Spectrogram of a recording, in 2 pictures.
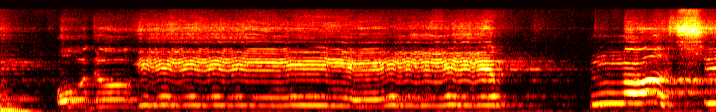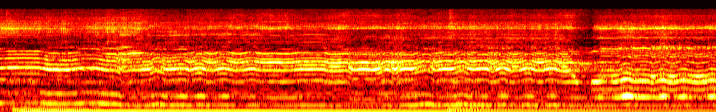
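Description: A vinyl LP playing on a record player: a Bosnian folk-pop song with a male singer's strongly wavering, ornamented vocal over the band. The music dips briefly about four seconds in, then returns with a deep bass line that changes note a few seconds later.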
